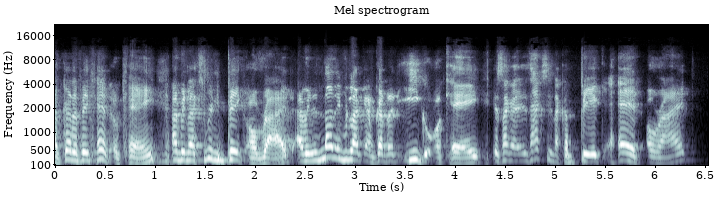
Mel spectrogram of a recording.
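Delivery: high rambling delivery. Retelling a comedian's bit, doing his Quentin Tarantino impression. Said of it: "his Quentin Tarantino impression".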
